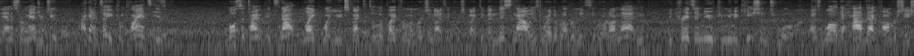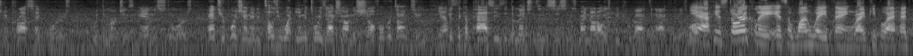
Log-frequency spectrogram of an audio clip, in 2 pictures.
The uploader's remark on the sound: Live From NRF 2024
